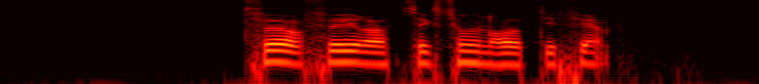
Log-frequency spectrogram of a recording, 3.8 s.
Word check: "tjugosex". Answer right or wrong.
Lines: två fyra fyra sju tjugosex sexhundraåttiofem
wrong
